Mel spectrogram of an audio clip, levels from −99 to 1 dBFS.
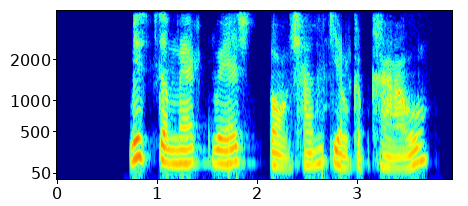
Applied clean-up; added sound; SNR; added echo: neural mask model Resemble Enhance denoiser.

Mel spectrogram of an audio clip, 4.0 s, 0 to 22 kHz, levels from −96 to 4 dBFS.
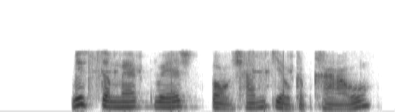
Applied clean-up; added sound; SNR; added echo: none; Shatter; 19 dB; none.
